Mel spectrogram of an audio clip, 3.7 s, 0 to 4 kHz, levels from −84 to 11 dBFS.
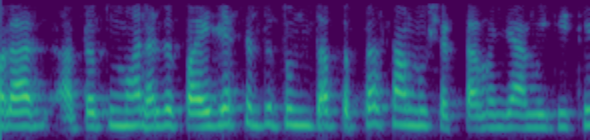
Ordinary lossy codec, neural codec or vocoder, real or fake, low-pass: none; codec, 16 kHz, 4 kbps, FunCodec, trained on LibriTTS, 50 frames a second; fake; 3.6 kHz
